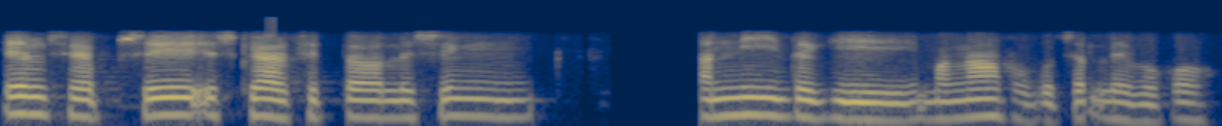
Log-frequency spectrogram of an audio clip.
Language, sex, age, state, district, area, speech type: Manipuri, male, 30-45, Manipur, Thoubal, rural, conversation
